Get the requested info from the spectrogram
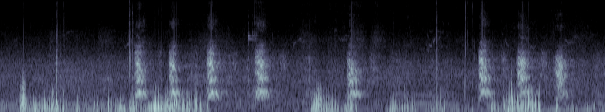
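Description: A dog barking on the leash in short, sharp barks, about eight of them in two groups, with a gap in the middle.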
